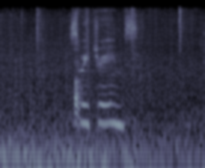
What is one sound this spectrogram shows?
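A woman speaks softly and calmly.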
